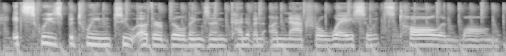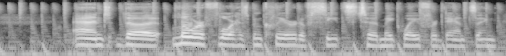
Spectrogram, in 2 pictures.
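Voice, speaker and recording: A woman playing a tabletop game, describing a scene in a measured, composed way. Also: on the low side, mellow.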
